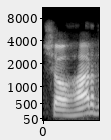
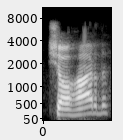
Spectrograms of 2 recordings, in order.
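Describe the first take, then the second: No difference in how they are said.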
